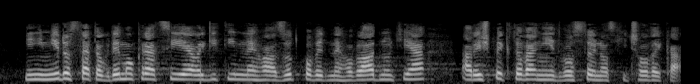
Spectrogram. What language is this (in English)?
Slovak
